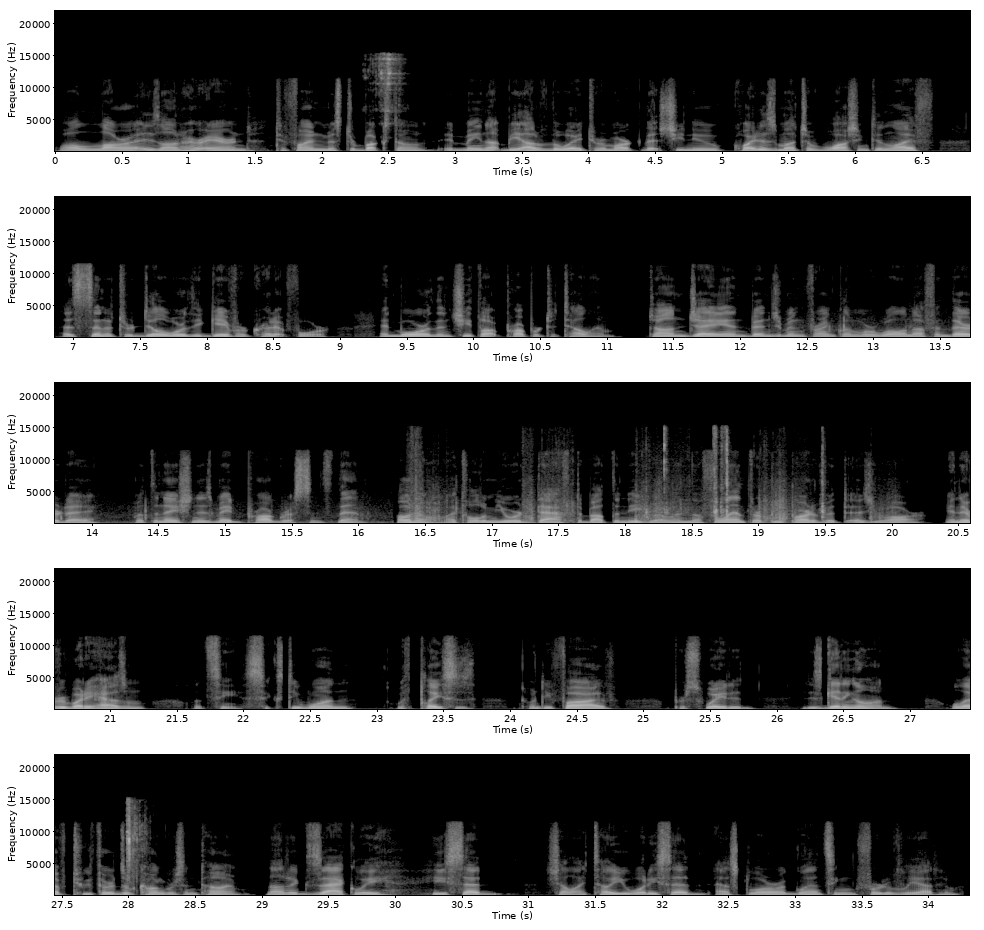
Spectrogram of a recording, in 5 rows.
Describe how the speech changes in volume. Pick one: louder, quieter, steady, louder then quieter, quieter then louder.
steady.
